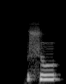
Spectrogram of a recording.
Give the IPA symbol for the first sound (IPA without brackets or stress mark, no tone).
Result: s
